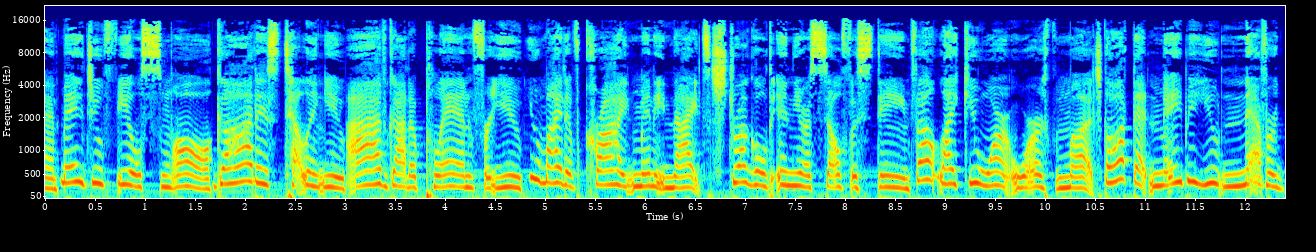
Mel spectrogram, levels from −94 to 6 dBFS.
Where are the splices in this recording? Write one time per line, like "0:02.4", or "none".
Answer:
none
